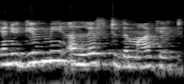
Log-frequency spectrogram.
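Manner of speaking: ordinary talk, nothing marked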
